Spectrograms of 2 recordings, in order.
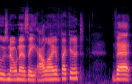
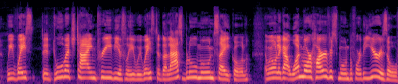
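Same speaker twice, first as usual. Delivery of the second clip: put-on Wisconsin character accent; 2 semitones higher than usual. A game master voicing a character to the players, in a put-on accent. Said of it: "I only got good at that accent".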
